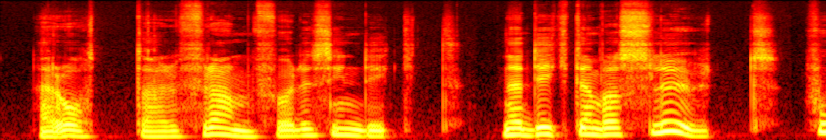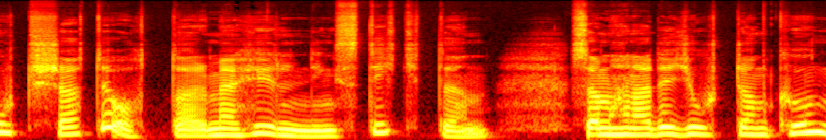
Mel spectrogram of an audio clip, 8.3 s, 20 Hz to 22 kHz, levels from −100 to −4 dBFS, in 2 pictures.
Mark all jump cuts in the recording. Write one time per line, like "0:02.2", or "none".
0:02.4
0:04.0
